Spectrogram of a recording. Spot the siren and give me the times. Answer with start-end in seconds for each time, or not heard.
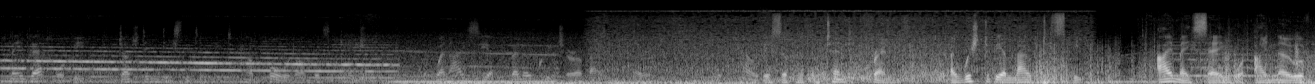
0.0-5.6, 11.1-12.8.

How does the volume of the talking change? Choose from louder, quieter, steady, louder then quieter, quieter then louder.
louder.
